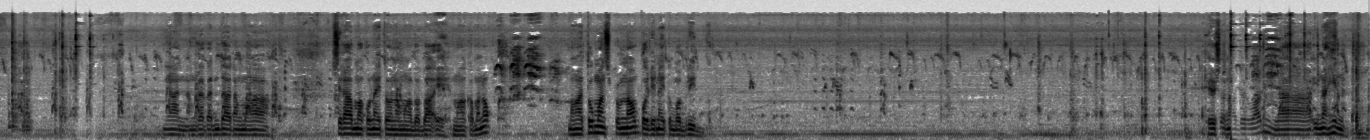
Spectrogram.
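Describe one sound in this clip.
A metal latch rattles on a wooden door.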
